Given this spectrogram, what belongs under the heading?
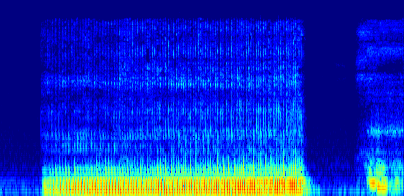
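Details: Sleeping dog snoring loudly: one long, loud, rattling low snore of about three seconds, then a quieter breath.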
